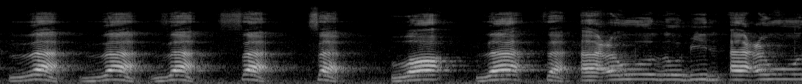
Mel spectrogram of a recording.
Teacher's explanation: ujung lidah bertemu dengan ujung gigi bagian atas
